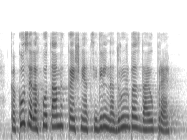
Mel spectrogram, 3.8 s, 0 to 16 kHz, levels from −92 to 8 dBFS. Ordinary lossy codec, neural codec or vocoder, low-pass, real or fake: none; none; 7.2 kHz; real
